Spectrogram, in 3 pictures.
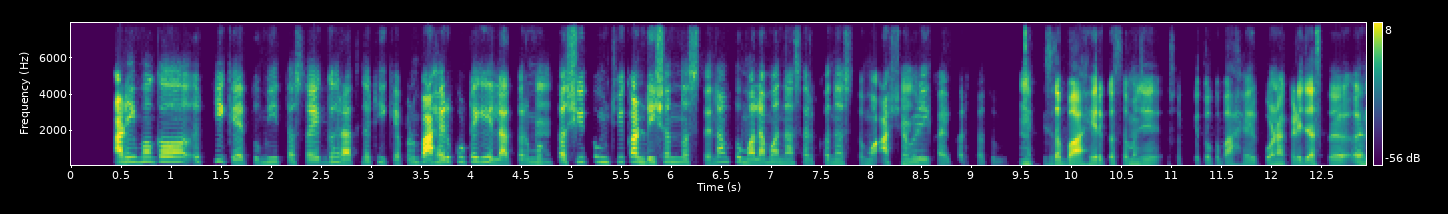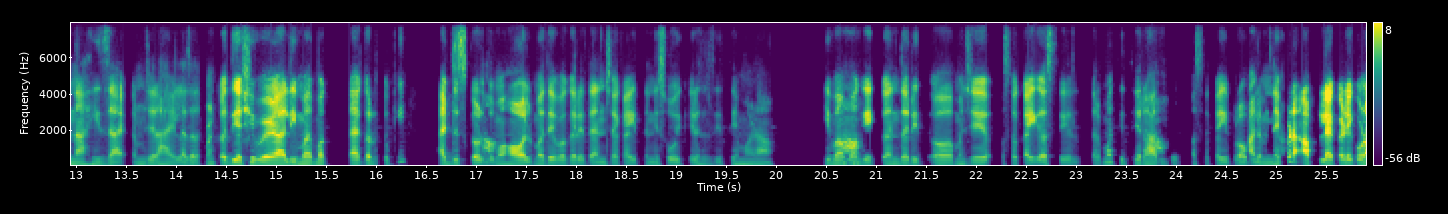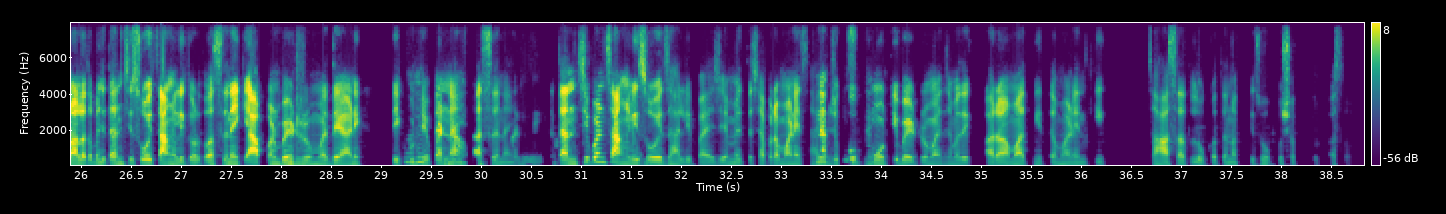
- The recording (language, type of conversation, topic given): Marathi, podcast, झोपेची जागा अधिक आरामदायी कशी बनवता?
- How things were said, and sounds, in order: other background noise; tapping; laughing while speaking: "आपण बेडरूममध्ये"; in English: "बेडरूममध्ये"; unintelligible speech; unintelligible speech; in English: "बेडरूम"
